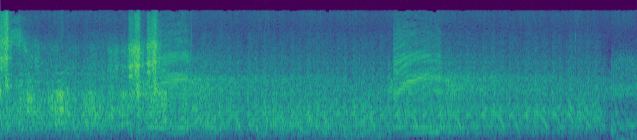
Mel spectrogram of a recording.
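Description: Sparse passage of an ambient electro track: held synth tones under a dense noisy texture, with voice-like sampled sounds and a few sharp hits, at the start, about a second and a half in, and about four seconds in.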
